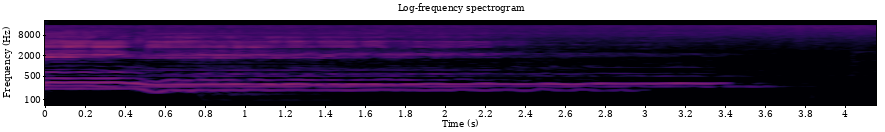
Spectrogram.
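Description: Small mixed church choir holding the final chord of an anthem. The voices step down to a lower chord about half a second in, hold it, and die away a little after three seconds.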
